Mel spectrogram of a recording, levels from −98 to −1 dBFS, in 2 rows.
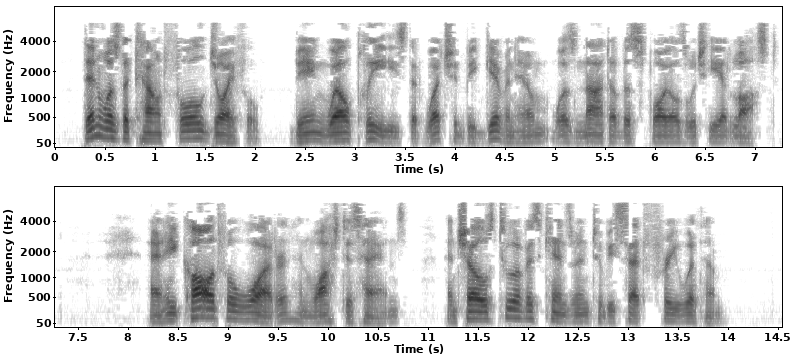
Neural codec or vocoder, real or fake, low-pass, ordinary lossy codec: codec, 24 kHz, 6 kbps, HILCodec; fake; 7.2 kHz; MP3, 24 kbps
